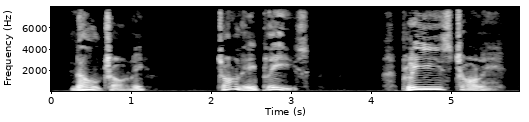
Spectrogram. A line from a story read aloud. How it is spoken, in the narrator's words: the woman's whisper said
